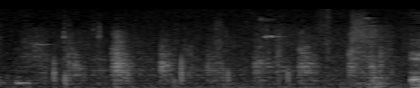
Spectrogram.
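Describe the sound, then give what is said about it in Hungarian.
A tracking dog pants rapidly and steadily, quick breathy huffs repeating without pause, with a faint whimper slipping in near the end. “Köszönöm, a gyerek holmiára lenne szükségünk, hogy a kutya szimatot vegyen.”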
